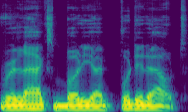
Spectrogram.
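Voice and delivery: put-on slow, drawling Russian accent. Retelling what a russian man said when you asked if he was smoking, in a russian accent. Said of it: "This is this Russian guy".

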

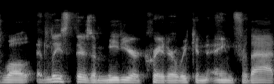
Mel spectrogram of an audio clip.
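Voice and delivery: ordinary talk, nothing marked

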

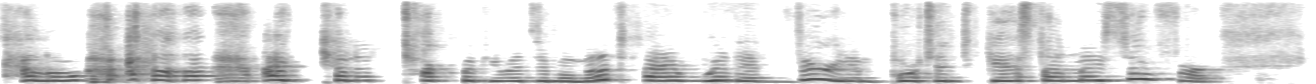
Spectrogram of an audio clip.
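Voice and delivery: very high-pitched puppet voice. Retelling an answering-machine message: Miss Piggy voice. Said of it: "Miss Piggy answers the phone and goes".

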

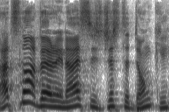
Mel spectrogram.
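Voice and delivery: put-on Scottish accent, pushed further. Asked by another person for more Scottish accent, speaker answers in Scottish accent. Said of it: "give us a little bit more Scottish accent".

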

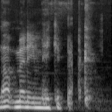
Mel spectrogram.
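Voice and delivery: muttered quietly under the breath. A narrator reads a character's warning, said under his breath. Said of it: "and he says this under his breath".

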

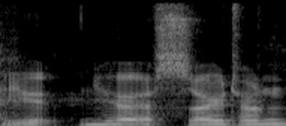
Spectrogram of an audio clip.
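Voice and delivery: dry deadpan put-on voice. Imagining a different actor in the comedy role: dry Alan Rickman delivery. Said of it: "his delivery would just be, like, so dry. He'd be like".

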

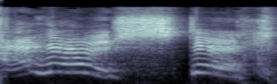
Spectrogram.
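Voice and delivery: high, slow, excited dog-like glee. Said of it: "I felt like a dog grabbing a bunch of sticks".

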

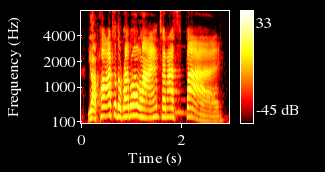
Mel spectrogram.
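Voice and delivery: very high, very loud, shrill nasal British voice. Describing on-set video of him, imitating a nasal British voice. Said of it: "It's nasal British".

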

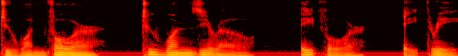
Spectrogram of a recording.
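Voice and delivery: casual, low, unpolished, offhand delivery. Repeating the text-in number for listeners, in a non-professional voice. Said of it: "Let me do it in a non-professional voice".

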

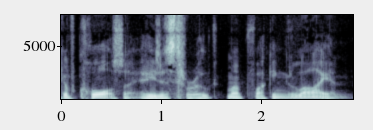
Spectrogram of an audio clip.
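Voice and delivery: cool, relaxed lion character voice. Voicing a talking big cat that sounds like Tim Curry: Tim Curry voice. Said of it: "It'd be like Tim Curry".

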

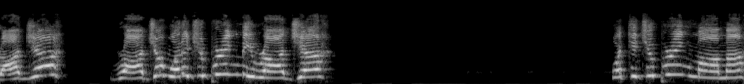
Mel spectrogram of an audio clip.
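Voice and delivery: put-on very high, mysterious voice with British accent. Voicing a mysterious voice heard by the players: mysterious voice with British accent. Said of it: "you hear a voice say".

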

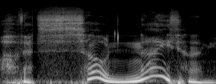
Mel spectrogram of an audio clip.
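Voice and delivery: sugary feminine sing-song, very slow and drawn out. Coaching a partner on speaking feminine, giving an example answer, really feminine. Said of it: "something really feminine".

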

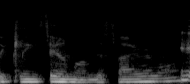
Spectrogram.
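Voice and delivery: soft, hushed, sheepish half-whisper. Confessing something on camera during a Zoom chat, half-whispering. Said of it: "Now he's whispering".

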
